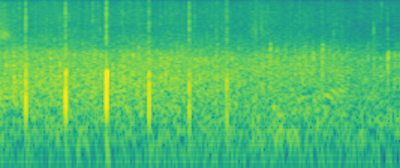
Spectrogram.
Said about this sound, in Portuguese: Salva de palmas.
